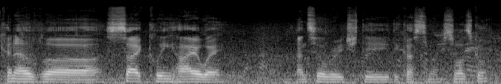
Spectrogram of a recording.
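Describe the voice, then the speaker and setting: The recording of a man has a dry sound with no echo, with noticeable background noise behind him. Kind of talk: casual vlog chat. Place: street. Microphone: phone near.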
